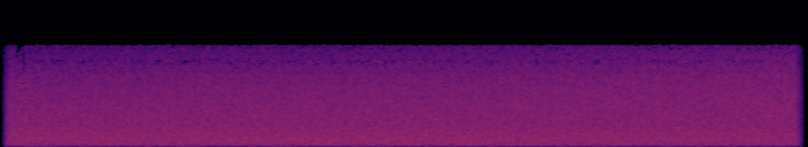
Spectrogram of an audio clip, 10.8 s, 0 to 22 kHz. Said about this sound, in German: Und das geht 30 Minuten lang noch so weiter, nämlich das 30-minütige weiße Rauschen.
